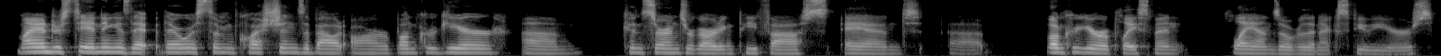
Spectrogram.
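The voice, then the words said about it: Hoarse voice cutting in and out. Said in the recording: “I'm getting over a cold, so I apologize for my voice. It's a little in and out.”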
